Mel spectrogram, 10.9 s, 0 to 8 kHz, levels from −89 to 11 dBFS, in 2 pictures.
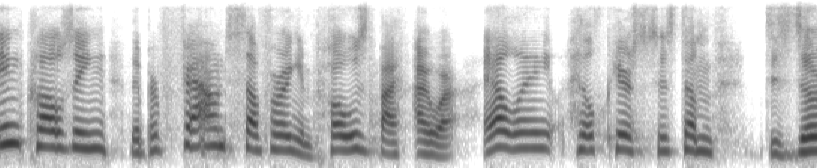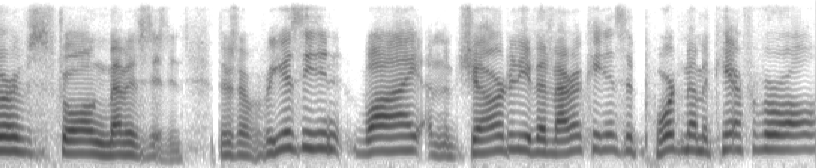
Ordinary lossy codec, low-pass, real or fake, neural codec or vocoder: Opus, 24 kbps; 7.2 kHz; fake; codec, 16 kHz in and 24 kHz out, 0.4 kbps, LongCat-Audio-Codec, four codebook decoder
